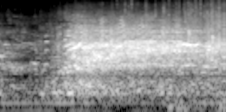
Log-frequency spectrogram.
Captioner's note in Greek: ηχηρά γέλια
